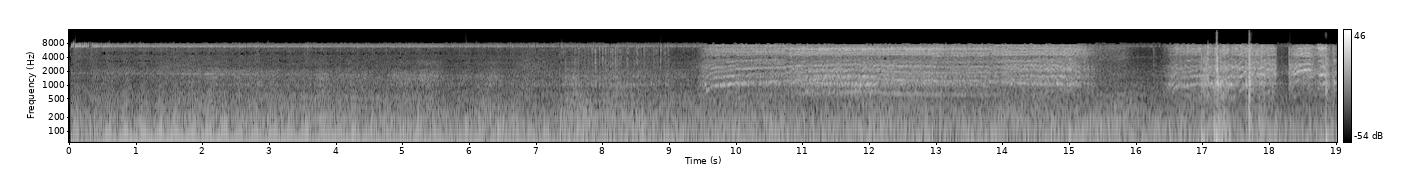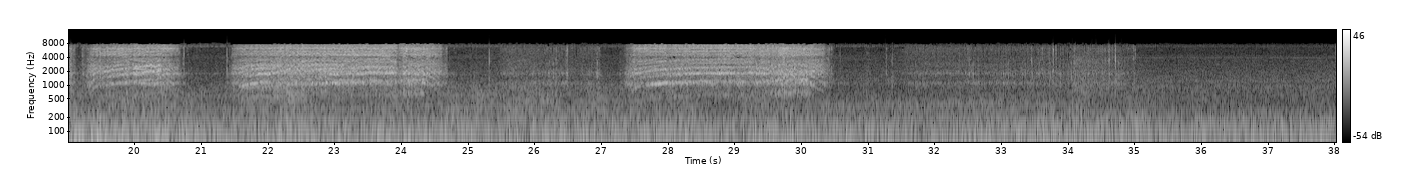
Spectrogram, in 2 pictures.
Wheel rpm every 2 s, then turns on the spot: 0, 0, 0, 10, 60, 160, 160, 80, 100, 100, 70, 160, 40, 60, 150, 20, 30, 0, 0.
6-8 24-26 32-34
